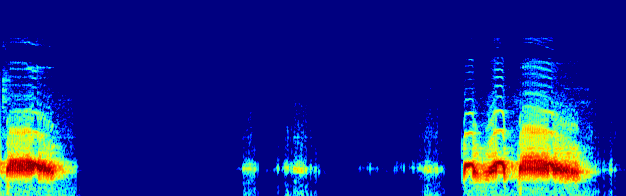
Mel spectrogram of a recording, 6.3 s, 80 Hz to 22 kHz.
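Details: Kuk 3 style coo of a spotted dove (derkuku): a phrase ends at the start, near silence with faint soft coos follows, then a fresh set of two bouncy coos and a long falling purr.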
